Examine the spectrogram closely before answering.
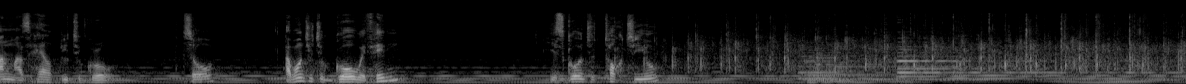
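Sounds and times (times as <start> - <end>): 
speech: 0.0 - 4.1, 5.5 - 7.1
audience clapping in a steady rhythm: 6.5 - 11.8.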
